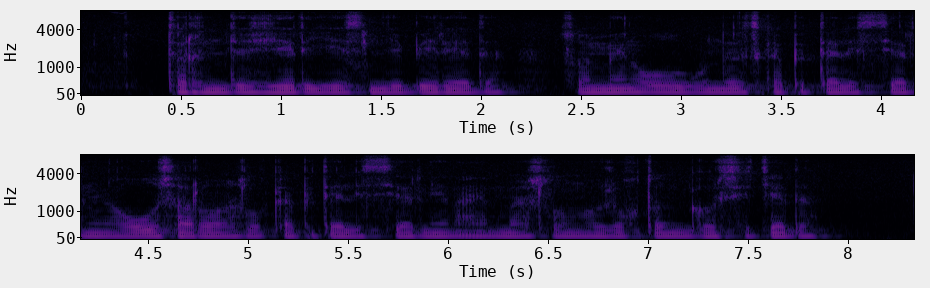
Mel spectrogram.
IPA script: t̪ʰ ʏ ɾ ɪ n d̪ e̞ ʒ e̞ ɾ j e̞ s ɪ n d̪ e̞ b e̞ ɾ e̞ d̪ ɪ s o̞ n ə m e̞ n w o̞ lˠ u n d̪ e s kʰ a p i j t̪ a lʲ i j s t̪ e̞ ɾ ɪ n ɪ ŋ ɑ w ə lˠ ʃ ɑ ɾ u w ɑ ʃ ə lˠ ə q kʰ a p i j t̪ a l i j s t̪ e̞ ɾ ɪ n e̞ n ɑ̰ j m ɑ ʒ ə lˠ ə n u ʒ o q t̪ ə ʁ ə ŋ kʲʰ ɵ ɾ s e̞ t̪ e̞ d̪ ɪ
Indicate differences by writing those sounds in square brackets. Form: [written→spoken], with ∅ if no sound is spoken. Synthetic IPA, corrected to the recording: t̪ʰ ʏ ɾ ɪ n d̪ e̞ ʒ e̞ ɾ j e̞ s ɪ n d̪ e̞ b e̞ ɾ e̞ d̪ ɪ s o̞ n ə m e̞ n w o̞ lˠ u n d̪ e s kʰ a p i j t̪ a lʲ i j s t̪ e̞ ɾ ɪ n ɪ ŋ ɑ w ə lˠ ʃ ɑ ɾ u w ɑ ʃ ə lˠ ə q kʰ a p i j t̪ a l i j s t̪ e̞ ɾ ɪ n e̞ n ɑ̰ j m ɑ [ʒ→ʃ] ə lˠ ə n u ʒ o q t̪ ə ʁ ə ŋ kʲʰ ɵ ɾ s e̞ t̪ e̞ d̪ ɪ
